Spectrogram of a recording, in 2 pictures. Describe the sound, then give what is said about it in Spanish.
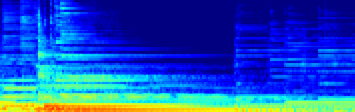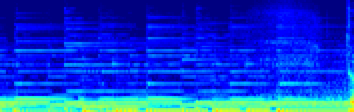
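A music track opens with a loud, sustained chord that slowly fades, then a steady rhythm of bright, repeated keyboard-like notes takes over. A cymbal-like shimmer rises near the end, with no vocals. “Vamos entonces a escuchar en este momento un tema musical”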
